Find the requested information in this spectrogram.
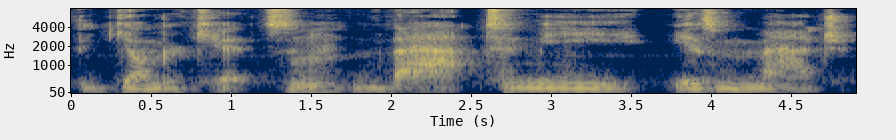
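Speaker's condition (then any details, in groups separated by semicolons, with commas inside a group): Stuttering; severe stuttering, therapy at Purdue speech clinic started 12 years ago, four Toastmasters clubs; still stutters terribly severely; prolonged sounds, blocks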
